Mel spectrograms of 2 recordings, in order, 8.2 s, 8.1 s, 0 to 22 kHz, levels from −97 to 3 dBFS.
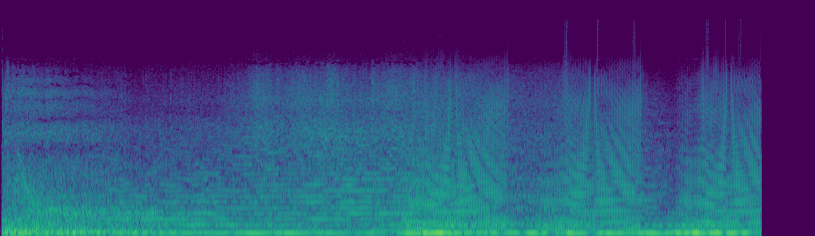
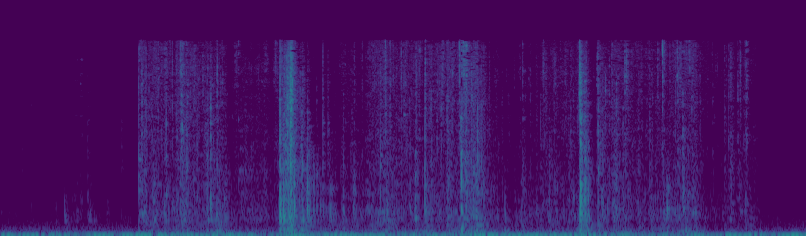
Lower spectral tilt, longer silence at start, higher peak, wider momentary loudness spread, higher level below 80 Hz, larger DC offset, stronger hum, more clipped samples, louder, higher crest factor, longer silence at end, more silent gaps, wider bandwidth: first, -7.5 dB/octave vs -2 dB/octave; about the same, 0 s vs 0 s; first, -16 dBFS vs -28 dBFS; second, 8 LU vs 18 LU; first, -32 dBFS vs -66 dBFS; neither; neither; neither; first, -34 LUFS vs -57 LUFS; second, 16 dB vs 30 dB; first, 0.55 s vs 0 s; neither; second, 7 kHz vs 11.5 kHz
